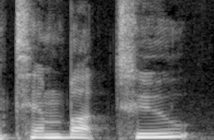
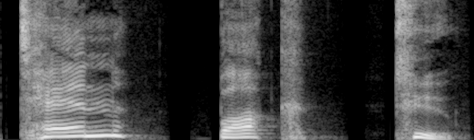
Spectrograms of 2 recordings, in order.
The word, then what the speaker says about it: Timbuktu: She, until I corrected her at one point in her 40s, for her entire life had been pronouncing Timbuktu as 10 buck 2. The number 10, the word buck, number 2.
